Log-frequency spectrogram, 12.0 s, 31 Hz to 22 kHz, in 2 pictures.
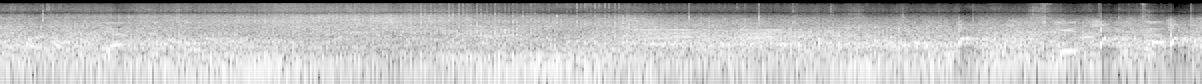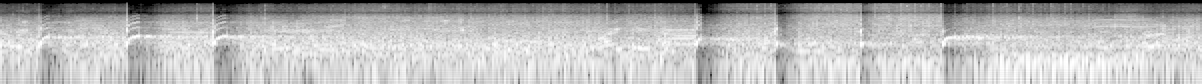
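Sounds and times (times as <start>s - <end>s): large crowd voices: 0.0s - 12.0s.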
